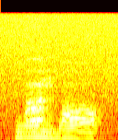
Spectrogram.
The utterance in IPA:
w ɤː˥˩ n b ɔː˧

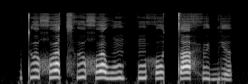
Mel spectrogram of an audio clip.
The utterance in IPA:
tʷ ɛ˧˥˧ χʷ a˧˥˧ t͡sʰ ɯ˧˥˧ χʷ a˧˥˧ w ũ˧˥˧ pː ũ˧˥˧ h o˧˥˧ tː a˧˥˧ h ʉ˦˨ bʲ ə˦˨

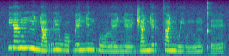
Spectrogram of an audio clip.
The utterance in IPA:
j ɛ˦ l ũ˦ ŋ ĩ˦˨ ɲ aː˨ r ĩ˦˨ w ɔ˨ ɓ e˦ ɲ i˦ n ɓ oː˨ l eː˨ ɲ eː˨ d͡ʒ a˦ ɲ e˦ r t a˦ ɲ u˨ j u˨ n β ũ˦ kʼ eː˨˦

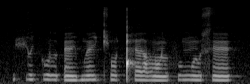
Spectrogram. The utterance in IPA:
ç ʊ i̯ k u l ʔ ɛ̃ i̯ b ɛ̃ i̯ cʰ o ǃʰ ɛ i̯ lˠ õ l f u ŋʷ ĩ u̯ s ɛ̃

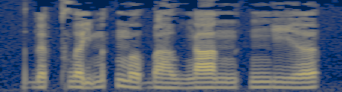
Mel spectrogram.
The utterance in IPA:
ɗ ə˨˩ t̚ k w ə̰˧˨ j m ə˦˥ t̚ m o˧˩ ɓ a̤˨˩ w ŋ a˧ n | ŋ i˧˩˨ ə̯

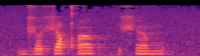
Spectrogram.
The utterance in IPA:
d͡ʒ ɔ ʃ ɪ qʼ ũ | ʃ ə̃ m

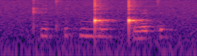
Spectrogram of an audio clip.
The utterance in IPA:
kʰ i tʰ i k ŋ͡ǃ i ɡ͡ǃ e t

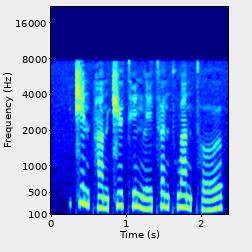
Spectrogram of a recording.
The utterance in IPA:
t͡ɕ i˥˩ n pʰ a˨˩ n t͡ɕ y˥˧ t̪ʰ i˥˩ ŋ l i˧˥ t̪ʰ ə˥˧ n t̪ʰ w a˥˩ n t̪ʰ o˧˥ ʊ̯

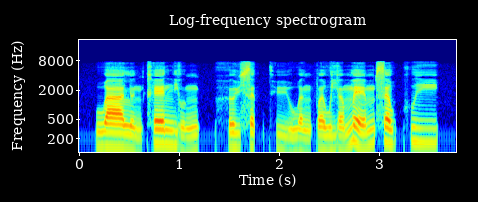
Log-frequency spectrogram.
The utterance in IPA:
w aː˧ l ɵ˨˩ n kʰ ɛː˥ n j ʊ˨˧ ŋ | h ɵ˨ ɥ s ɐ˨ t̚ t̪ʰ yː˨˩ w ɐ˨˩ ŋ p ɐ˧ w j ɐ˨˥ m ɛː˨˥ m s ɐ˥ w kʷʰ iː˥

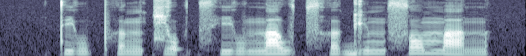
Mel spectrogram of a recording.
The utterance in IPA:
t̪ j u˨˩ pʰ ə˨˩ ŋ t͡ɕ o˨ ʔ t͡sʰ j u˧ n̪ a˥˧ w t͡sʰ ə˧ ɡ i˥˧ m s ɔ˦ m a˨˦ n

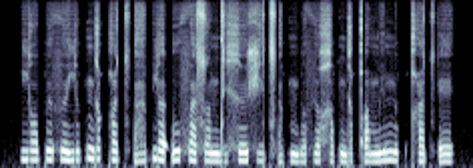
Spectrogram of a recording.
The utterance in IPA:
j ɔ p ʏ f ø j ʏ p ŋ ɡ ʏ q y t͡sʼ a̤ p j ɐ ʔ u f a s ɔ n d e̤ x ø ʃ e̤ t͡sʼ a̤ p m b ɐ f y χ a p ŋ ɡ y qʼ ɔ m i m e p qʰ ʏ t͡sʼ e

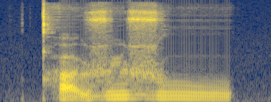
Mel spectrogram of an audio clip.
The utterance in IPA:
qʰ ṵ˦˨ ʐ y˦˥ ʐ u˦˨

